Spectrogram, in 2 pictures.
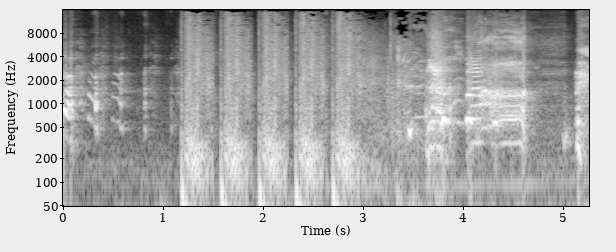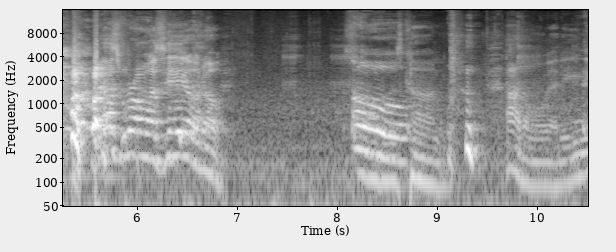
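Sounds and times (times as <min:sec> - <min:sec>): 
people laughing: 0:00.0 - 0:01.2, 0:03.2 - 0:06.1
gunshot sound effect: 0:01.2 - 0:04.0.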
